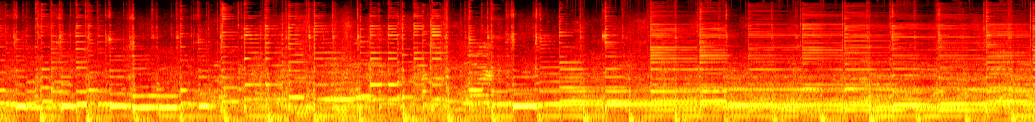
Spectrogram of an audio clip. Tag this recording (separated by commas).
Music, Speech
